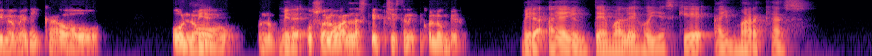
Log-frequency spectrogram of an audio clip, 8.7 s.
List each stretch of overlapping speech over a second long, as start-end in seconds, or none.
none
